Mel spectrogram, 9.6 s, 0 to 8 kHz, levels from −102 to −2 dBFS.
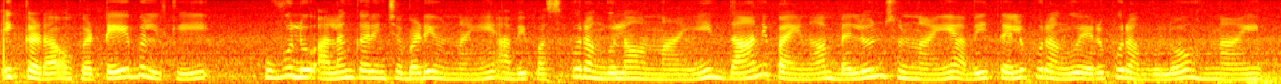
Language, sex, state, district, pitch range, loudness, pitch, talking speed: Telugu, female, Telangana, Mahabubabad, 195-240 Hz, -16 LUFS, 215 Hz, 125 wpm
